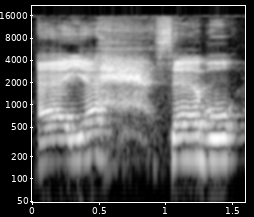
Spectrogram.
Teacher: Notice the hams, the sound of the ha.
